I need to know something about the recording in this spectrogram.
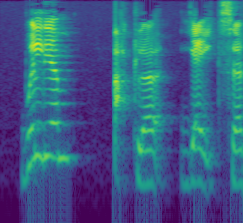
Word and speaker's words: Yeats: gaol like in the old times but it's pronounced jail move on to william butler yeats william butler yeats ER not eats or yeh stir or yester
